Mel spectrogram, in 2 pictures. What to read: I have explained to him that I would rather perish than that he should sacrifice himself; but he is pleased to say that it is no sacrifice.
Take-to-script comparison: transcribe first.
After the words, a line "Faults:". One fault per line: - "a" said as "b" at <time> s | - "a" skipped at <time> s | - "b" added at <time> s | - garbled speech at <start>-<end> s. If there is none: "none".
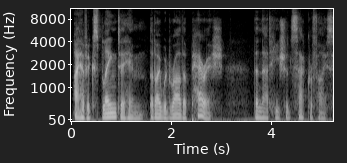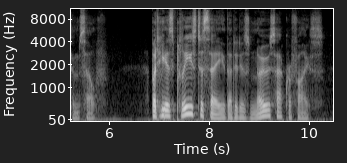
I have explained to him that I would rather perish than that he should sacrifice himself; but he is pleased to say that it is no sacrifice.
Faults:
none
